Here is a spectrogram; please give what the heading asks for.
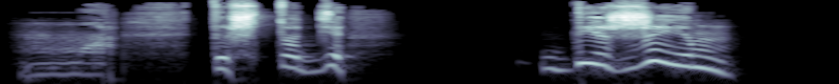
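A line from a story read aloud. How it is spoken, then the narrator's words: Hiss. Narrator (Russian): прошипел я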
